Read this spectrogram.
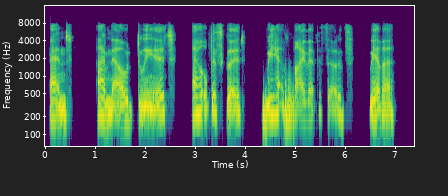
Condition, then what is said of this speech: Multiple sclerosis. With as my MS progressed, I had really difficult talking as well as I wanted to.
